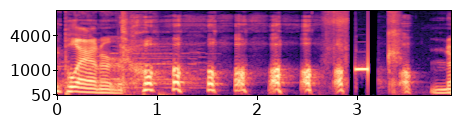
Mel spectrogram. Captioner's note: Phasma laughs evilly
